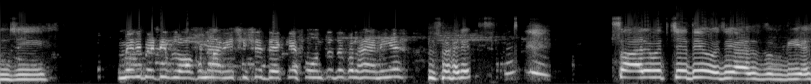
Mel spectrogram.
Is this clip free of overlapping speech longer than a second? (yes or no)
yes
